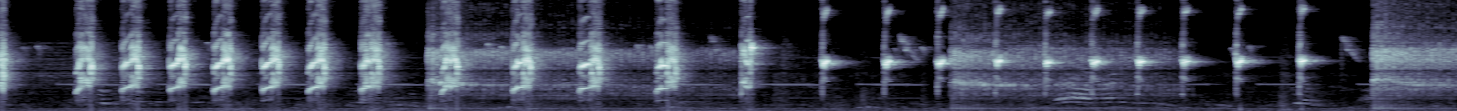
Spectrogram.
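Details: Lovebird singing, played to coax other lovebirds to sing: a long run of loud, sharp chirps, later thinner clipped notes about twice a second, closing with a short hiss.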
